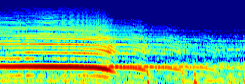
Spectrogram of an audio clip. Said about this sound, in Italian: Vorrei sentire l'applauso per voi.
